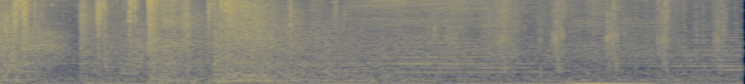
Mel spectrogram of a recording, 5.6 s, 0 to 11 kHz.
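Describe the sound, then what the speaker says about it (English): Massed artillery fire in the strategy game Order of Battle, during a Paris 1944 battle: a dense, continuous rumbling barrage with overlapping booms and swells of loudness, steady throughout with no speech. "All artillery is going to fire now."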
